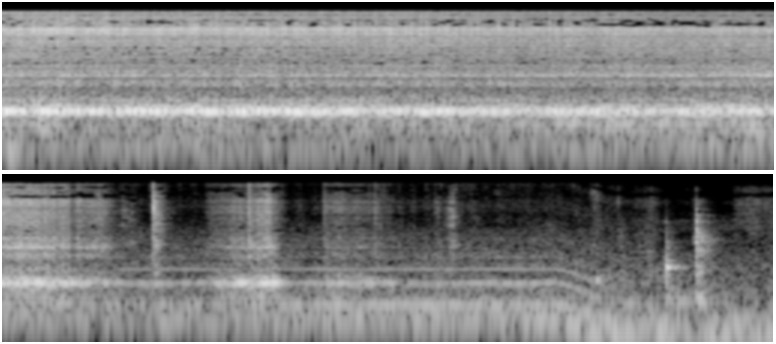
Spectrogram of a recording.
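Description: A lathe motor hums and then winds down.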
